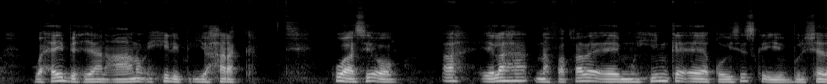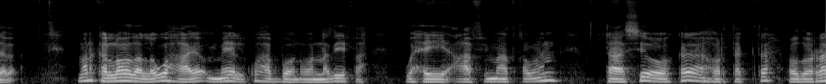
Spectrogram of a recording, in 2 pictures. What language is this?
Somali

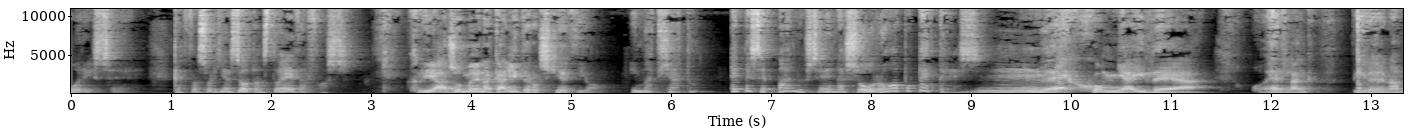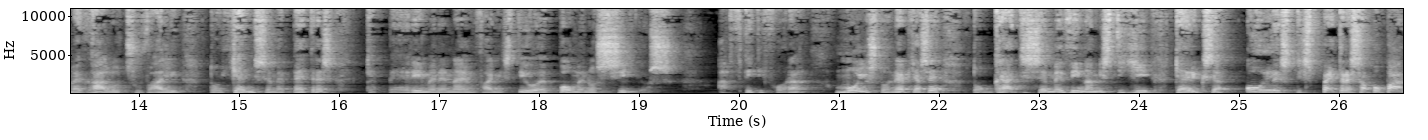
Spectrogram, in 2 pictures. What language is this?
Greek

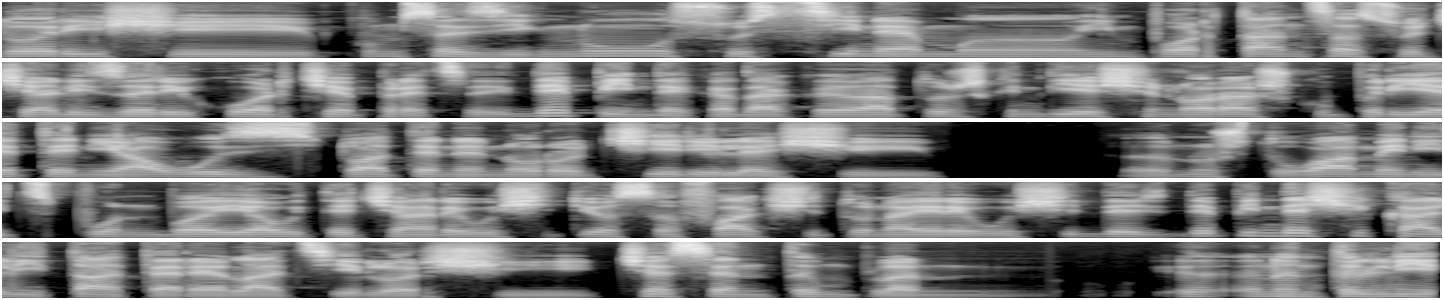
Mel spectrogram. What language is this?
Romanian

